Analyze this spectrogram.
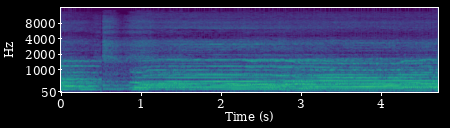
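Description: Background music with long held, wordless vocal-like notes; it dips briefly for under half a second about half a second in.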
